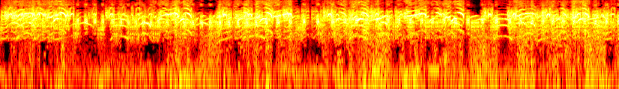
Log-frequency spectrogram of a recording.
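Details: Many small birds, played as a lure sound for trapping, in a dense, continuous chorus of high, arched chirps and twitters that overlap without pause, with sharp squeaky notes standing out.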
